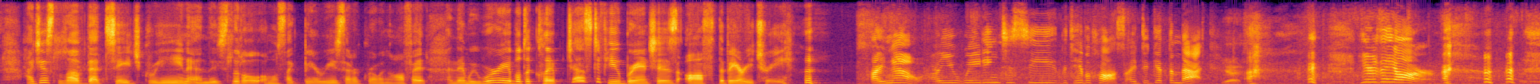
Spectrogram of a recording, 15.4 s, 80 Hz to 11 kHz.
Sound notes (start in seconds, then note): 7.9 giggles; 12.2 laughs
